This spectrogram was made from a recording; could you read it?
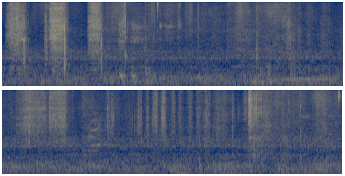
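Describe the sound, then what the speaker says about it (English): Fine folded sandpaper rubbing over a plastic scale tank model, quiet close-up scratchy strokes in uneven bursts, soft and intimate with no talk. "You can use an old piece of sandpaper, fold it up, but make sure it's fine."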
